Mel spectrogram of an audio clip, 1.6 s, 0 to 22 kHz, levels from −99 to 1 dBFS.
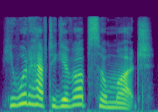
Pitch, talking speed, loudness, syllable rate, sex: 230 Hz, 305 wpm, -19 LUFS, 5.5 syllables/s, female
